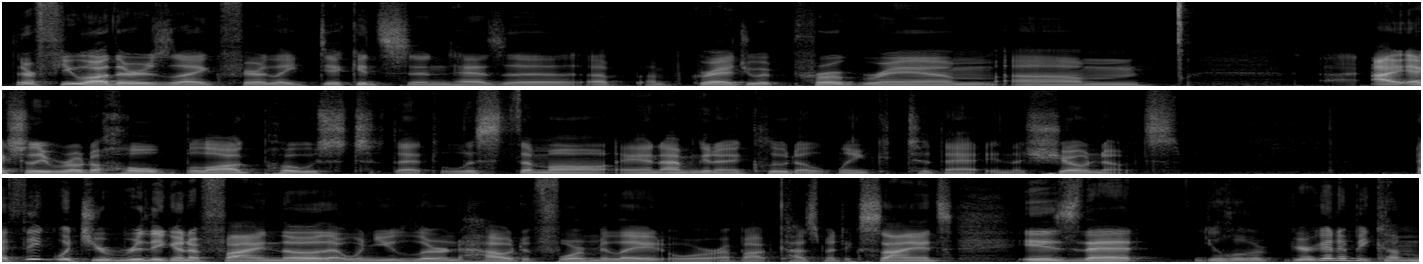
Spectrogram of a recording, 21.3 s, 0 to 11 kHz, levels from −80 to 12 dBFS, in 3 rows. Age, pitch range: 30-49, 90-120 Hz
